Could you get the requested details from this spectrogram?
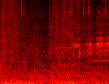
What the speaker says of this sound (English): Dang it, I keep killing ducks.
